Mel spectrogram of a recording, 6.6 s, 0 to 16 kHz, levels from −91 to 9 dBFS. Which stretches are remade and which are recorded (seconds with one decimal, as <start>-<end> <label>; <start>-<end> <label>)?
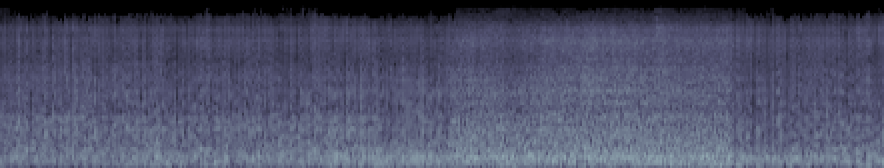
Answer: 0.0-3.4 remade; 3.4-5.5 recorded; 5.5-6.6 remade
